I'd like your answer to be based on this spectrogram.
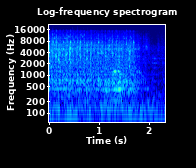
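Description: A sewing machine running at high speed, a steady loud mechanical whir that holds for about two seconds, then slows and fades near the end.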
